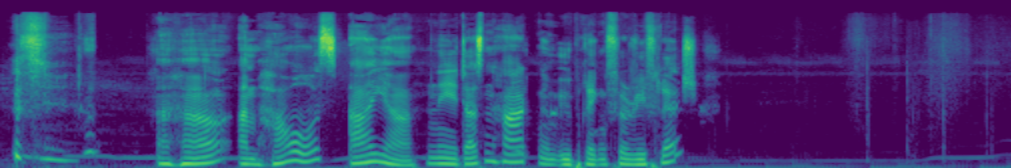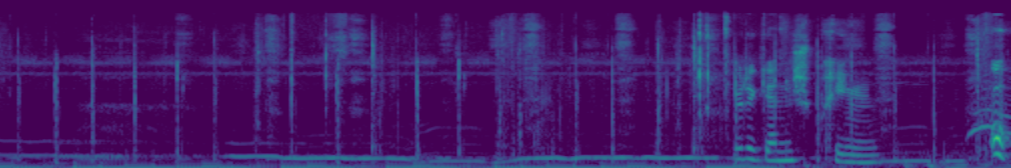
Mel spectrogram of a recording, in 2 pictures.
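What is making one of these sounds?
Footsteps walk on the ground.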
